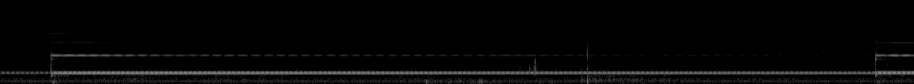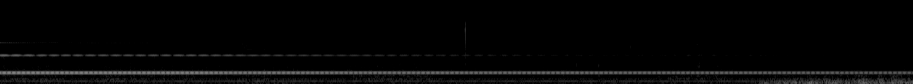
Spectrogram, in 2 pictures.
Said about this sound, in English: Now ring the gong 3 times. When the gong finishes sounding for the 3rd time, it's a signal to come out from your meditation.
